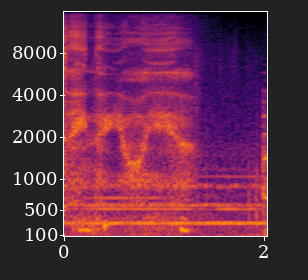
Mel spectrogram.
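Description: A whispered voice during the first second and a half, over a single sustained note of trailer music.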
